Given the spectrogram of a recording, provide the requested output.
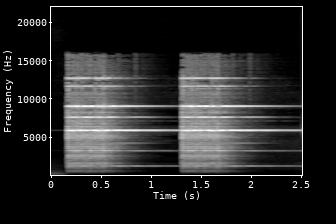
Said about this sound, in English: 5 minutes, 10 minutes, 30 years pass, and the phone rings.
